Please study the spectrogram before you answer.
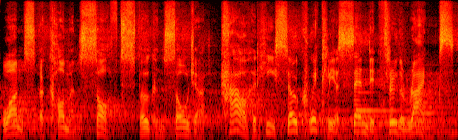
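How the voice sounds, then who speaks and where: Solemn chronicler in echoing reverb. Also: male voice, medium pitch, very animated. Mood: reflective, bitter. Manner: measured, solemn, literary. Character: solemn male chronicler recounting a bleak history. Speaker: narrator. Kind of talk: dramatic scripted narration. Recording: echoey hall reverb, music behind.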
